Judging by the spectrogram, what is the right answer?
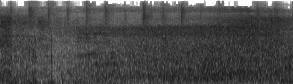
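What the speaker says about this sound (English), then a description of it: "It's lovely having this offshore wind right to the back of those waves" Surf breaks steadily along a rocky shoreline in an offshore wind, a loud continuous wash of water with gusty wind noise rumbling across the microphone.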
